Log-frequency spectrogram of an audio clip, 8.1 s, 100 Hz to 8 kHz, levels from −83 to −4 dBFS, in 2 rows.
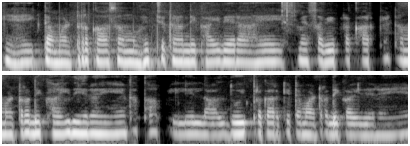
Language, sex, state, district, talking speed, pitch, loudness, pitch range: Hindi, female, Maharashtra, Chandrapur, 230 wpm, 190 Hz, -20 LUFS, 185-195 Hz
